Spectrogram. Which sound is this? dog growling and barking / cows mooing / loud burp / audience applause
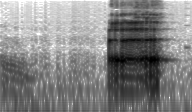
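loud burp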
